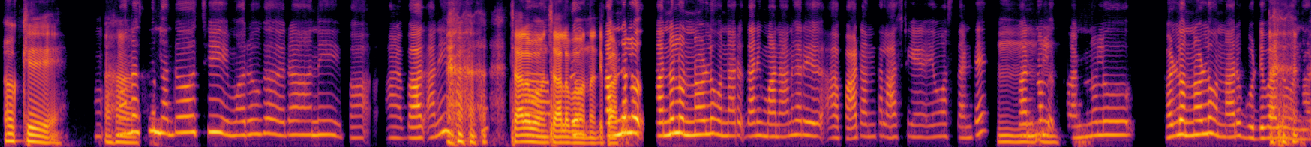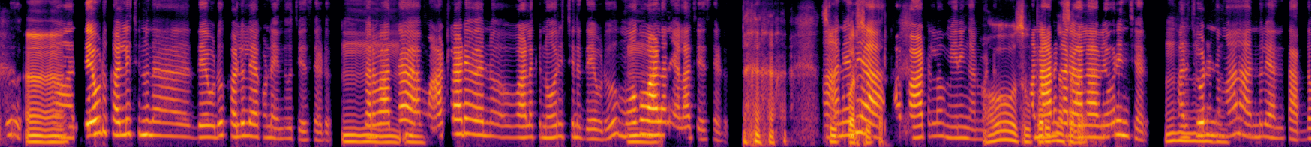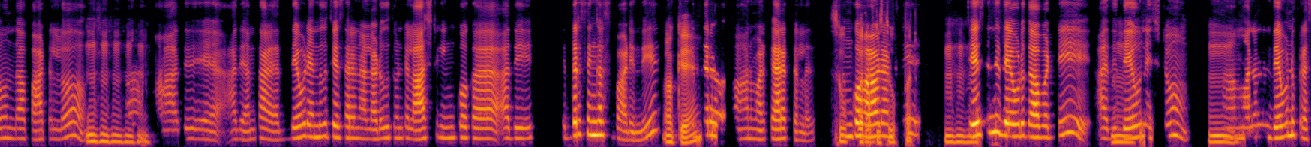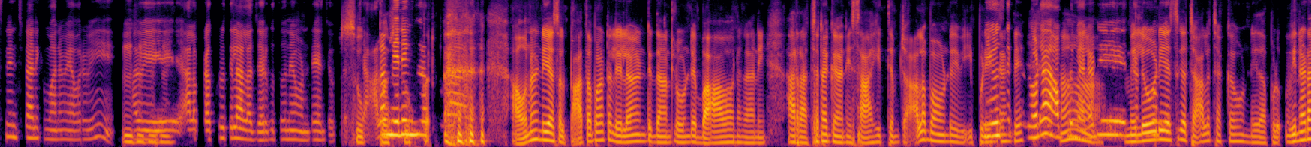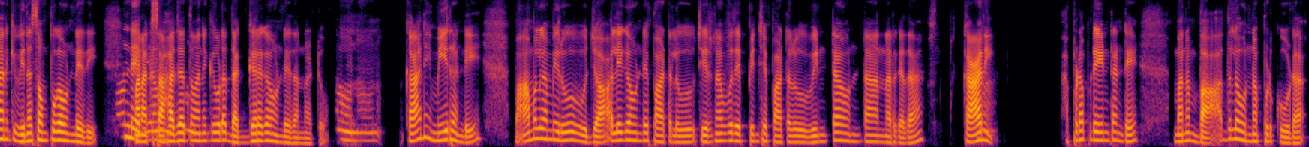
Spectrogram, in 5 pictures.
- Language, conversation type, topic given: Telugu, podcast, మీ పాటల ఎంపికలో సినిమా పాటలే ఎందుకు ఎక్కువగా ఉంటాయి?
- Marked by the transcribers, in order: singing: "మనసున దోచి మరుగరాని"; chuckle; in English: "లాస్ట్‌కి"; giggle; chuckle; in English: "సూపర్. సూపర్"; tapping; in English: "లాస్ట్‌కి"; in English: "సింగర్స్"; in English: "సూపర్"; in English: "సూపర్. సూపర్"; stressed: "చాలా"; chuckle; in English: "మ్యూజిక్"; in English: "మెలోడియస్‌గా"; in English: "మెలోడీ"; in English: "జాలీగా"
